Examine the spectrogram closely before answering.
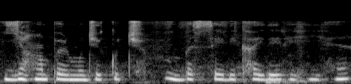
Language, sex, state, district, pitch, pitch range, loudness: Hindi, female, Himachal Pradesh, Shimla, 230 Hz, 225-240 Hz, -14 LUFS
